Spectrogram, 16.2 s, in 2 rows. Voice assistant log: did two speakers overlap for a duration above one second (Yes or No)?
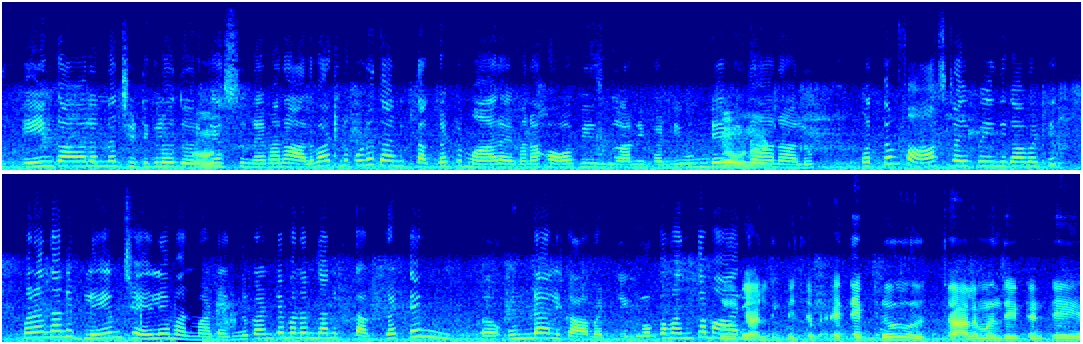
No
